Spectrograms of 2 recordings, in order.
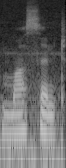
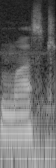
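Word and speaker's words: mustn't: মাসেন্ট, নট মাস্ট, নট উচ্চারণ হবে মাসেন্ট, উচ্চারণ হবে মাসেন্ট।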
